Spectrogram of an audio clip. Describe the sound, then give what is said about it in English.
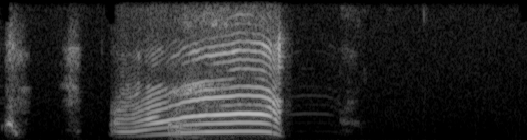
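A cow gives a single drawn-out, tonal moo lasting over a second, steady in pitch and loud against near silence, with a few brief faint sounds before and after. “Call that a cow.”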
